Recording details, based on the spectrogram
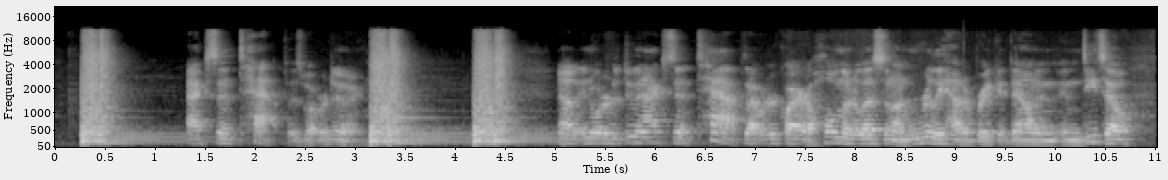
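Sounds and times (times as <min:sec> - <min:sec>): snare drum strokes: 0:00.3 - 0:01.1, 0:03.2 - 0:05.0.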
